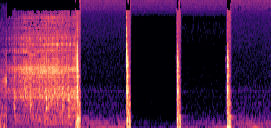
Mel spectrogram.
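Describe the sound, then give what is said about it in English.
A clock with fine silver clockwork ticks with sharp, evenly spaced clicks about once a second, following a brief burst of whirring, grinding noise as its tiny silver cogs and gears begin to turn together; no one speaks. “And the whole clock began to make a ticking sound that was quite pleasant to Primrose.”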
